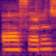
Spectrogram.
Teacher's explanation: Afərin sözündə sadəcə a uzanır.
